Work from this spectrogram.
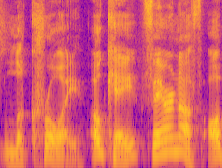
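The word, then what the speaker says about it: LaCroix: And then we've talked about this before, but your your company is called Laqua. Laqua. But you're like, "Nah, dude. It's Lacroy." Okay, fair enough. I'll pronounce it Lacroy.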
